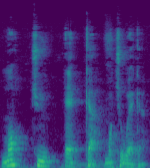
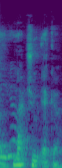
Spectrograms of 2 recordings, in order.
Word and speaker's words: Motueka: my time, so it's Motueka. So okay, so the E's pronounced almost on its own. Yes, so yes. So Motueka, and Riwaka is the other one there, and Taiheki.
